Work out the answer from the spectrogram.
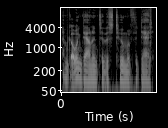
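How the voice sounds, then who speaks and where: A man playing a desperate, grief-stricken young husband in a dramatic audio drama, intense and swinging between hushed menace and anguish. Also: low-pitched, fairly even intonation, a little fast, no room sound, clean studio sound, lightly acted. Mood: commanding, menacing. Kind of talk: dramatic audio drama acting, modernized Shakespeare.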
